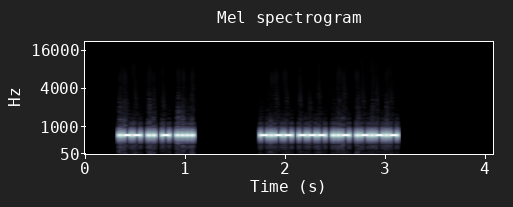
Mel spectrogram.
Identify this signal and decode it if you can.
Morse code, heard as a keyed tone, about 53 wpm, 700 Hz. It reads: WITH YOU.
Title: 4x Word-Spacing - Sentences from Top 300 Words - 50wpm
